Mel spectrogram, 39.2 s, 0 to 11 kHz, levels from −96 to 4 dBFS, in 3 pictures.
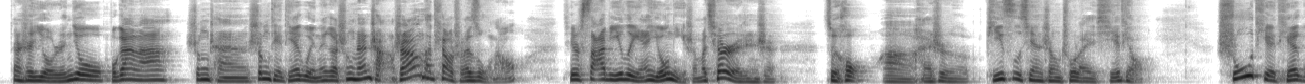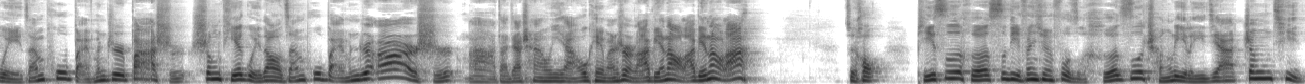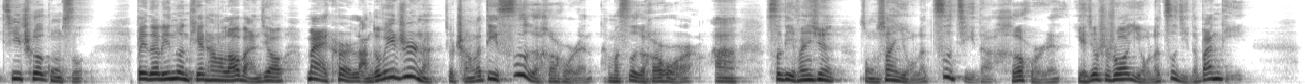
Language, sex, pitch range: Chinese, male, 135-200 Hz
